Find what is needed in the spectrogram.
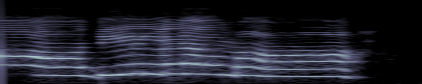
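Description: A woman singing a Gujarati devotional bhajan solo and unaccompanied, in a high voice holding long wavering notes. The phrase breaks off shortly before the end.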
